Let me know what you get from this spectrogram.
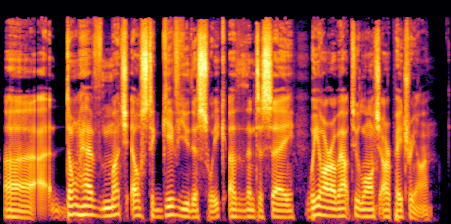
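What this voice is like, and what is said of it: Very deep congested voice. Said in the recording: “my voice sounds ultra deep today, all that bass... I have a terrible cold... all this mucus... my voice sounds a little off”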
